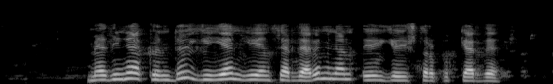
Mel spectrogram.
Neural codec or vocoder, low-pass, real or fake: codec, 16 kHz in and 24 kHz out, 2.2 kbps, FireRedTTS-2 codec; 7.2 kHz; fake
